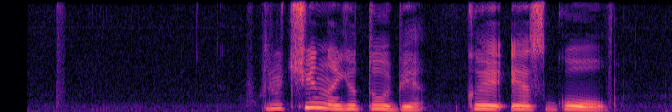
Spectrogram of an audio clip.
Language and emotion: Russian, neutral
